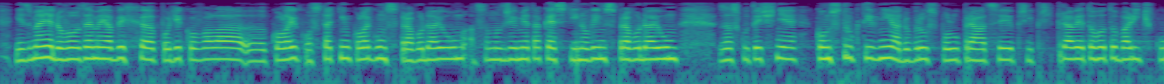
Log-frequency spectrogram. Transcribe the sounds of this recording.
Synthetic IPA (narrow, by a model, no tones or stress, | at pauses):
ɲɪt͡smɛːɲɛdo̞vo̞lt̪ɛmɪabɪxpo̞ɟɛko̞valako̞lɛʔo̞st̪at̪ɲiːmko̞lɛɡuːmspɾavo̞dajuːmʔa̰samozrɛjmɲɛt̪akɛːsciːno̞viːmspɾavo̞dajuːmzaskut̪ɛt͡ʃɲɛko̞nst̪ɾukt̪ɪvɲiːado̞bɾo̞wspo̞lupɾaːt͡sɪpr̥ɪpr̥i̥ːpɾavjɛt̪o̞ɦo̞t̪o̞baliːt͡ʃku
